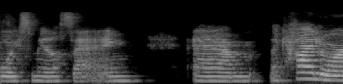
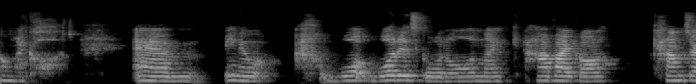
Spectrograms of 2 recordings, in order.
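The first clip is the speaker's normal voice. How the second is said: ordinary talk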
